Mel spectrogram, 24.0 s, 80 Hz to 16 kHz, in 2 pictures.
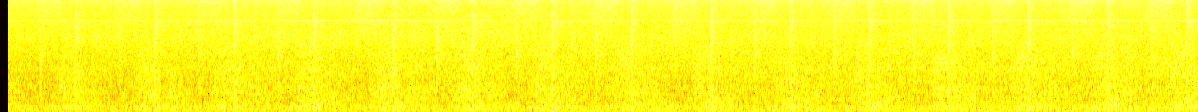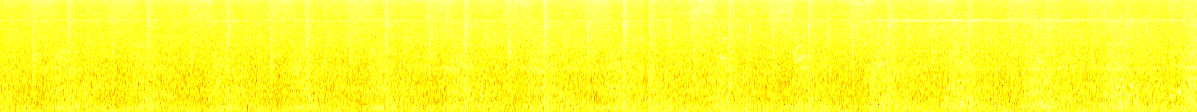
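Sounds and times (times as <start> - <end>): machine clattering: 0.4 - 23.9
quick mechanical clicks: 7.8 - 23.2.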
